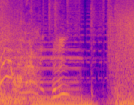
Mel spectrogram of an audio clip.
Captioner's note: whimpers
